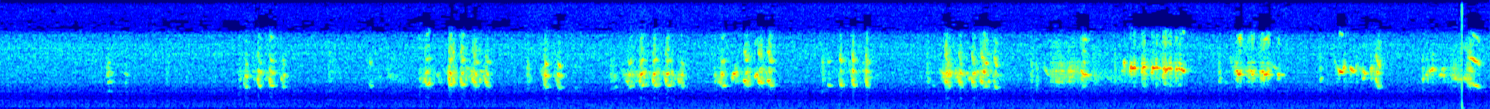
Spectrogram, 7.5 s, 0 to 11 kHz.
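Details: Nest camera at 4:38 am on 2-10-16 as a barn owl arrives home at night; repeated short bursts of high rasping chitters about every half second, a low hum, and a sharp click at the end.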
